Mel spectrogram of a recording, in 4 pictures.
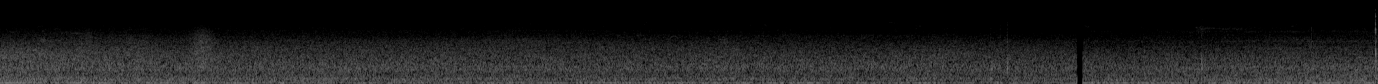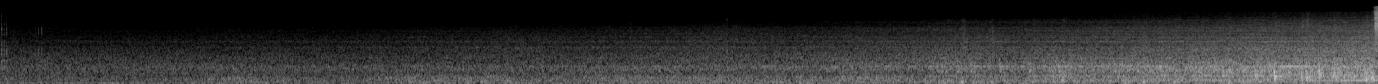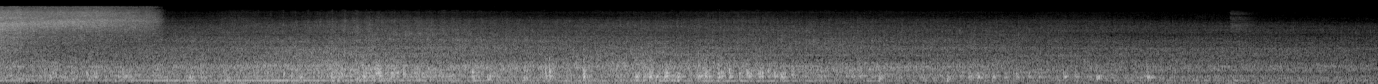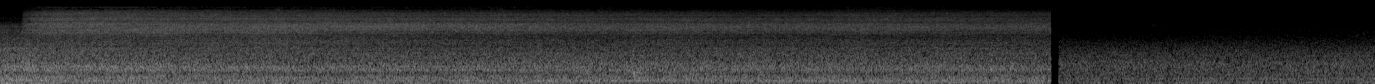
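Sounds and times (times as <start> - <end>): train passing: 14.8 - 51.9
short sharp hiss: 27.5 - 29.2, 41.6 - 51.9.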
